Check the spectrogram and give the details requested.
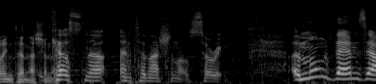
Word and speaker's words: Kerzner: How do you pronounce it? Kerzner International. Kerzner International, sorry.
